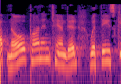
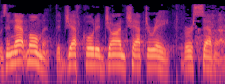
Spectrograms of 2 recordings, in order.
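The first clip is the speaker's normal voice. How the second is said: ordinary talk, nothing marked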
